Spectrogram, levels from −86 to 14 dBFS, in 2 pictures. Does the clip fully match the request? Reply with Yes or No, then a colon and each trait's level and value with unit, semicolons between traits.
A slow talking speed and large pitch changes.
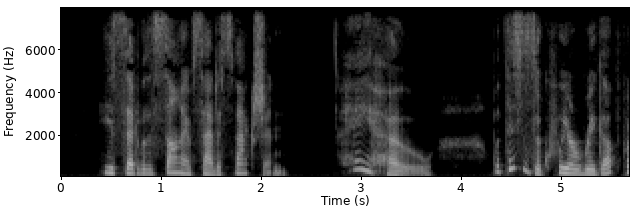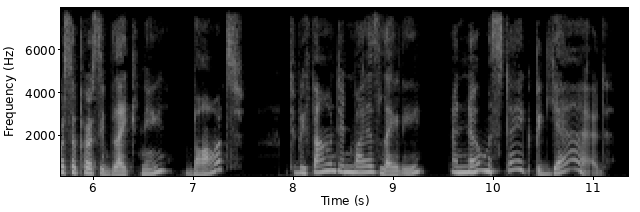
No: average, 170 wpm; wide, 6.6 semitones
